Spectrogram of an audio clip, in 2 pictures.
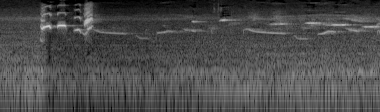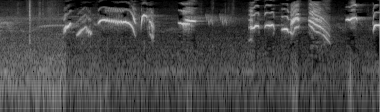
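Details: White-rumped shama decoy bird in fierce full voice. Faint distant chirping opens the recording, then loud rapid sequences of sharp whistled notes, steep slurs and trills arrive in clustered bursts toward the end.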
